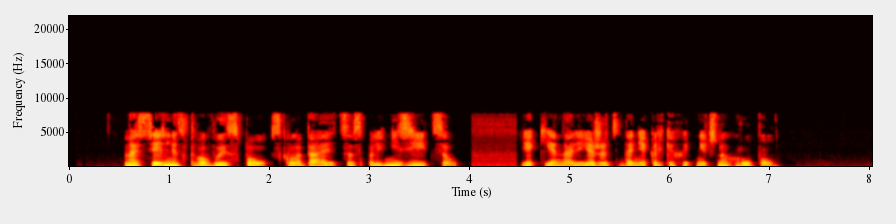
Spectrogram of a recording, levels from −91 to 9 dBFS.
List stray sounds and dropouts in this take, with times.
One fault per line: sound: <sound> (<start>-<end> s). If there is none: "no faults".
no faults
